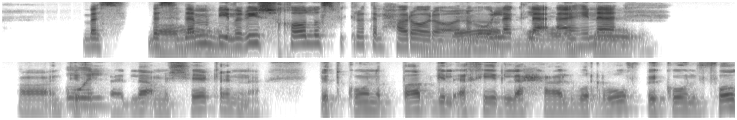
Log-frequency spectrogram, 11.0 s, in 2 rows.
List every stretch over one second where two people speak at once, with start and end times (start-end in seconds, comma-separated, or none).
3.1-4.6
